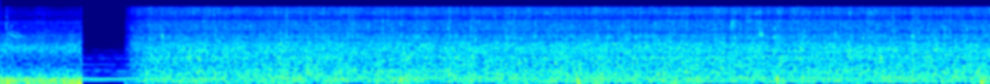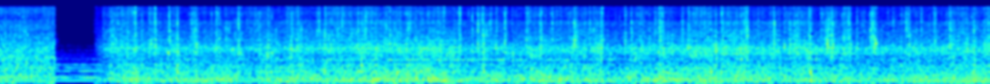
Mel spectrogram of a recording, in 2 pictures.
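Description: Steady hiss of rain, dropping out briefly twice. In the second half, water running from a standpipe spout adds many crisp splashing clicks.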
